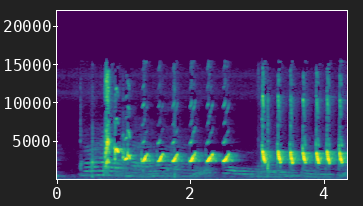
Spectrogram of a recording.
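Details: Greater green leafbird singing to goad others into song; a rippling series of rising chirps after a sharp note, then a quick even run of bright repeated chips.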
